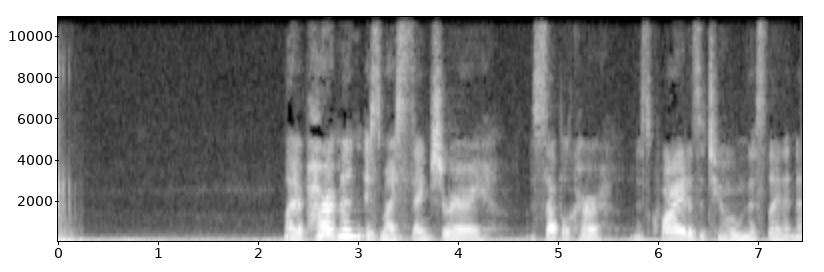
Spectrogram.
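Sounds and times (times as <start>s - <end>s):
apartment door pushed open by a person leaning against it: 0.0s - 0.3s
low quiet room rumble: 0.0s - 7.4s
speech: 2.3s - 7.4s.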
